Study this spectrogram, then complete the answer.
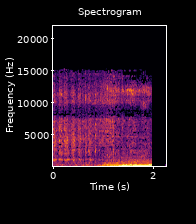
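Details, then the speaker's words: New Holland skid steer loader with intermittent starting, rear cover removed: short two-second burst of rough cranking, rising slightly, then cut dead; power reaches the starter coil but the starter motor is malfunctioning, later repaired at the solenoid and bearing. "the power is coming to this uh starter motor coil but it's malfunctioning okay the starter motor is a malfunctioning"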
